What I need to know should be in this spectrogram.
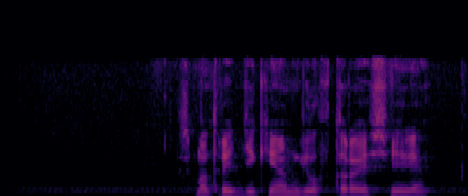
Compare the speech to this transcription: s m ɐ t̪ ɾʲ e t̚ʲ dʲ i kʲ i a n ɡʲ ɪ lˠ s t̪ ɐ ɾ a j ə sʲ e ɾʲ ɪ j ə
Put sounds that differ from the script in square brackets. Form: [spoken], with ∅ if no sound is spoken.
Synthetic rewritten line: s m ɐ t̪ ɾʲ e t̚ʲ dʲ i kʲ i a n ɡʲ ɪ lˠ [f] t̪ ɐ ɾ a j ə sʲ e ɾʲ ɪ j ə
